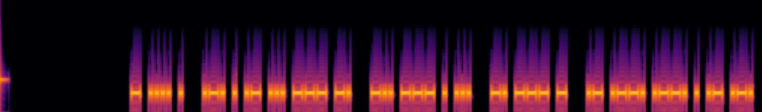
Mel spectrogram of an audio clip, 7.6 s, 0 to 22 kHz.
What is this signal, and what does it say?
Morse code, heard as a keyed tone, about 40 wpm, 700 Hz. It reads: THE REASON DOES NOT APPEAR
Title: Sentences from Top 1000 Words - Review Part 3 - 40wpm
